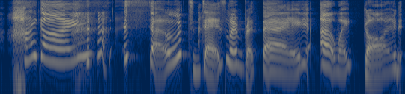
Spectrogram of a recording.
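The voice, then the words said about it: Put-on Valley girl accent. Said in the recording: “Californian Valley girl accent ... I was doing this like back throat, like I was trying to mimic”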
